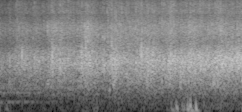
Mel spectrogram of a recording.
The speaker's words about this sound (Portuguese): Vamos aplaudir o Senhor.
